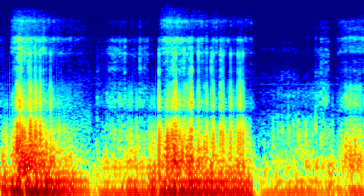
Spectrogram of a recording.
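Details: Slightly congested cat purring close to the microphone: rapid low rattling rumble in three breath phases, loudest at the start, then softer toward the end.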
